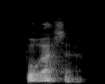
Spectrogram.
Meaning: 1. boule (a round loaf of bread) 2. a type of sweet bun 3. a round of cheese
- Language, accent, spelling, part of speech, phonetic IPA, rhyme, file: Catalan, Valencia, fogassa, noun, [foˈɣa.sa], -asa, LL-Q7026 (cat)-fogassa.wav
